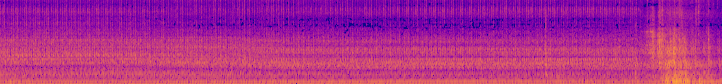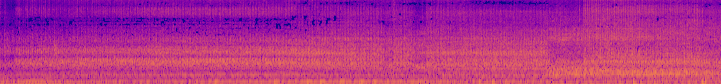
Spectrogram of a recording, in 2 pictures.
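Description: A motor vehicle's engine running steadily, with a short loud burst of noise about halfway through and a slightly louder stretch near the end.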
